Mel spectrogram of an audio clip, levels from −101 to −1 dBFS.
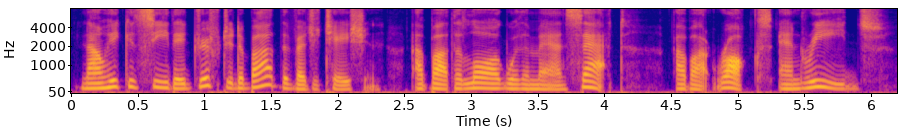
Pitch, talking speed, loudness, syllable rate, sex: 180 Hz, 195 wpm, -19 LUFS, 5.2 syllables/s, female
